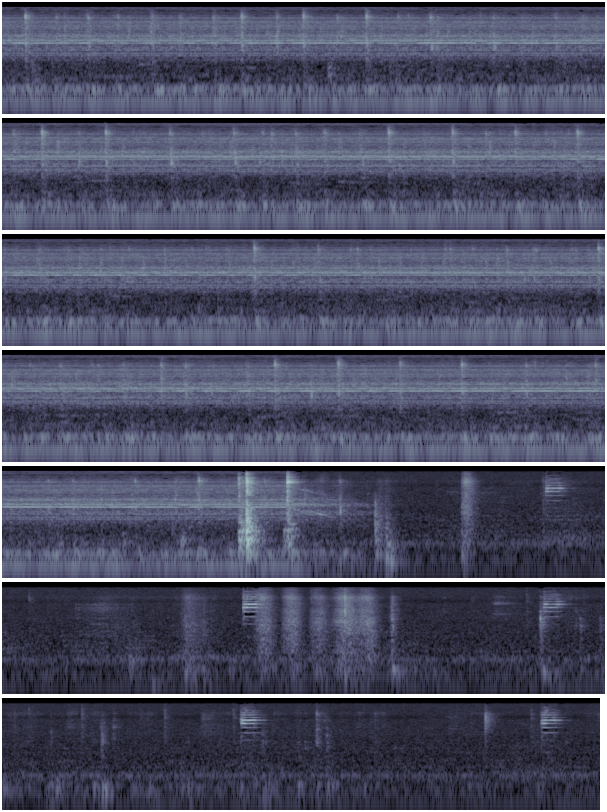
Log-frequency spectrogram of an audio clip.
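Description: Phoenix electric spinning wheel's motor running with a steady whine and hum as flax is spun onto it, then switched off with a sharp click about two-thirds of the way through. After that come scattered light clicks and knocks as the flyer and bobbin are handled.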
